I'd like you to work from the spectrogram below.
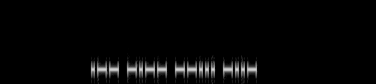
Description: Morse code, heard as a keyed tone, about 40 wpm, 700 Hz. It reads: WY7X
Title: USA Call Signs - 4 Characters - 40wpm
